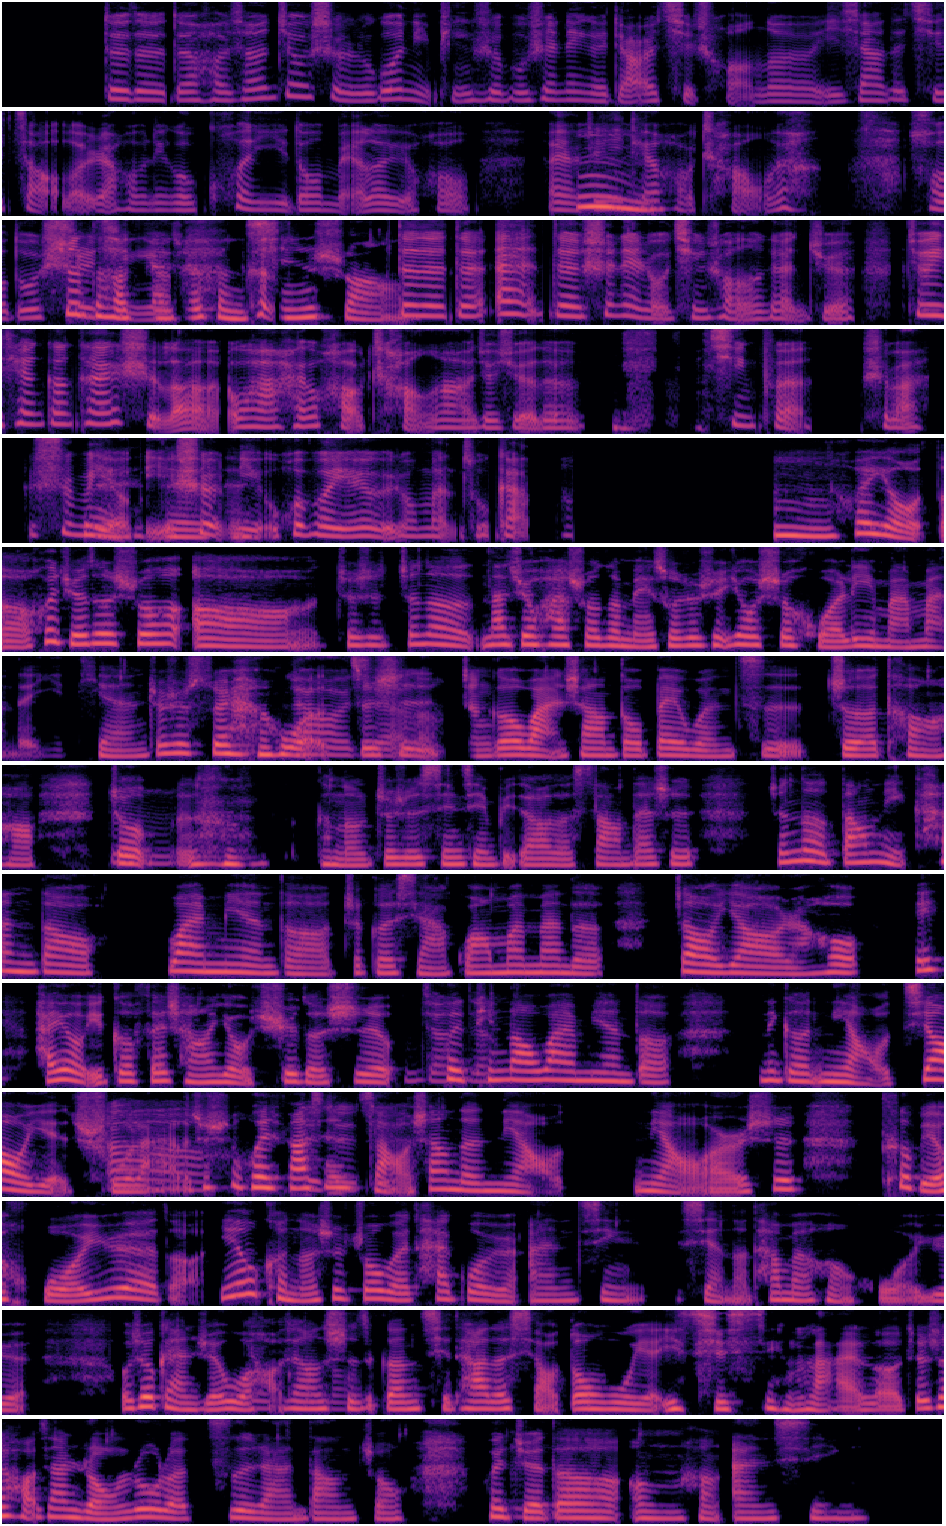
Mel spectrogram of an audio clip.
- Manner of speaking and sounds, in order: laughing while speaking: "啊"; laugh; laughing while speaking: "虽然我"; laugh; laughing while speaking: "也一起醒来了"
- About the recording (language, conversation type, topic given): Chinese, podcast, 哪一次你独自去看日出或日落的经历让你至今记忆深刻？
